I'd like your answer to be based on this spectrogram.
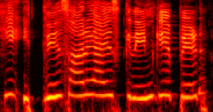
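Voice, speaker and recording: A woman's voice: very high-pitched, steady tone, normal speed, fairly bright tone, dry recording, clean studio sound. A woman voicing a needy, eager little girl in a cartoon story, in a childlike, whiny manner. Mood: excited wonder. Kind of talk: Hindi cartoon story dialogue.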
